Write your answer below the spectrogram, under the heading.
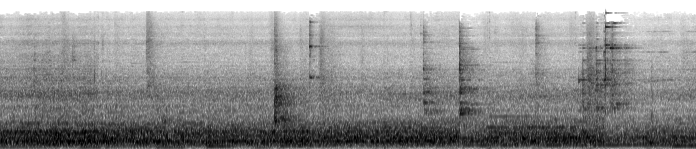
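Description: A gas forge's burner running with a steady rush, with a handful of sharp metallic clinks of blacksmithing tools (tongs and hammer) against steel, a few ringing briefly.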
